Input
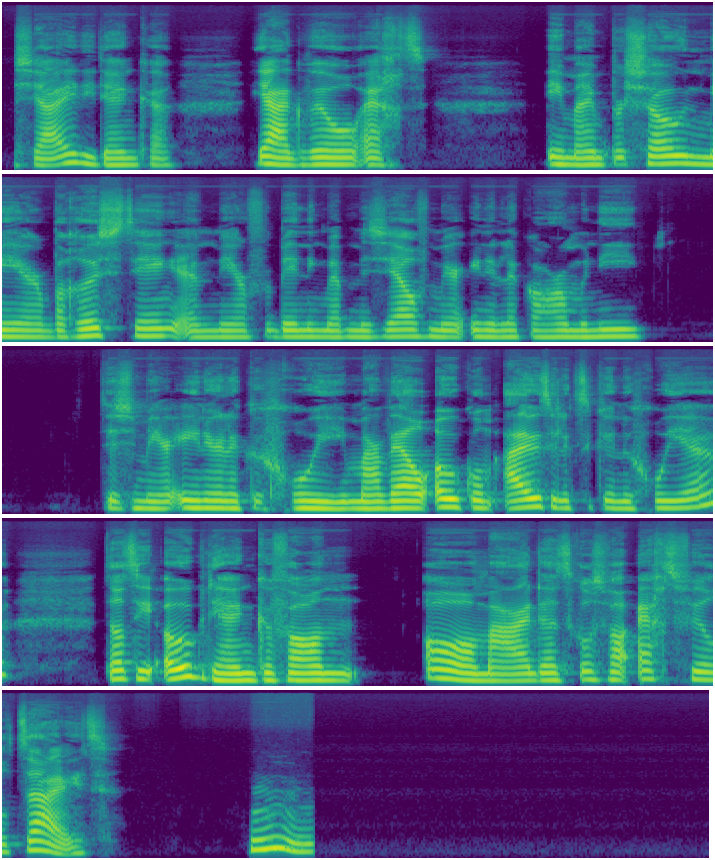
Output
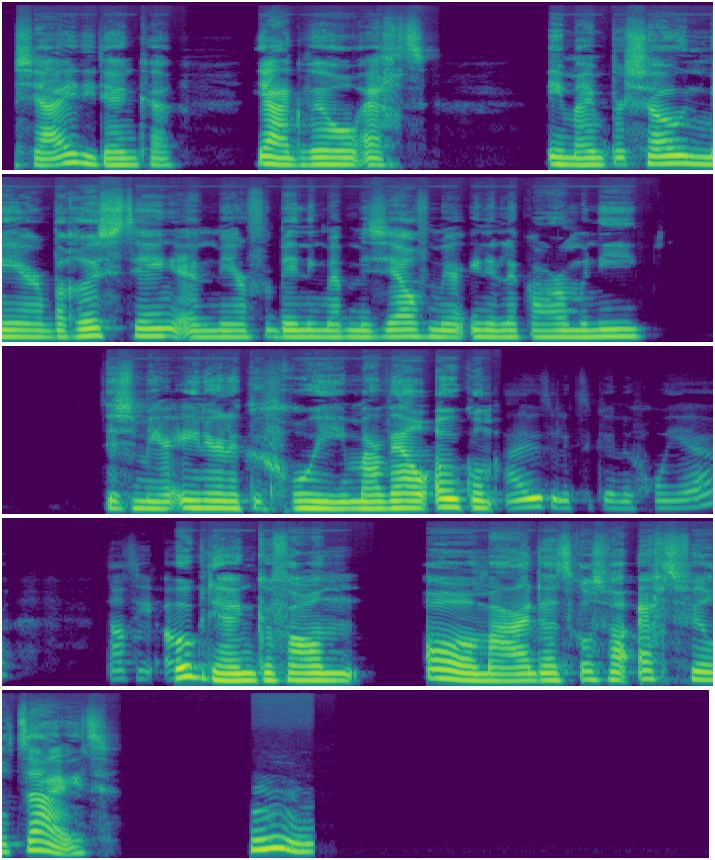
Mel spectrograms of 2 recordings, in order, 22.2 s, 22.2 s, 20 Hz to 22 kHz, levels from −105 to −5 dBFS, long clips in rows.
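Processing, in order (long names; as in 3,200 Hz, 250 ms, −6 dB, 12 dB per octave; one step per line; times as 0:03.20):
noise gate −42 dBFS, range −16 dB
0:11.99–0:14.40: resonant band-pass 340 Hz → 1,500 Hz, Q 3.9
phaser whose notches keep moving one way falling 1.6 Hz
level −1.5 dB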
